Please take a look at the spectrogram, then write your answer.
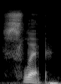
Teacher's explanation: For the short I in slip, your jaw has to drop slightly, and your mouth must remain entirely relaxed.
